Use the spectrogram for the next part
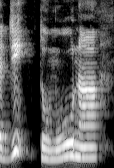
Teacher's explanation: جی پہ یہاں پہ حمزہ پہ جھٹکا دیا جائے گا، مو پہ واو مدہ اور نا پہ الف مدہ۔ مراد کیا ہے اس سے کہ ان دونوں کو ہم نے ایکولی کھینچنا ہے، ایک الف یا پھر 2 حرکات کے برابر ہی۔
